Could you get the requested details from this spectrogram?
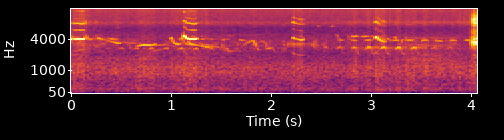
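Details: Killdeer, a male and a browner female possibly carrying eggs, walking and feeding, give thin, high, sliding calls scattered across a few seconds over a steady background hiss.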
